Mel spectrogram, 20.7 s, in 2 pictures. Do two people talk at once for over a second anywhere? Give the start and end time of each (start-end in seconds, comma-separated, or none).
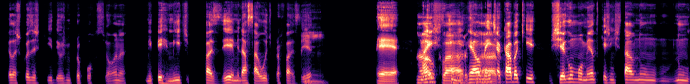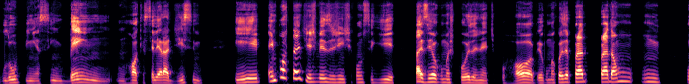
6.2-7.6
